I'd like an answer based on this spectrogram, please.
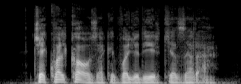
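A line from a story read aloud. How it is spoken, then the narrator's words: Grave tone. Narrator (Italian): disse con tono grave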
